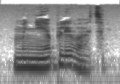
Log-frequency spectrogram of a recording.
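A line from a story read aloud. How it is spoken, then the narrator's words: Calm, curt. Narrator (Russian): отрезал спокойно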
